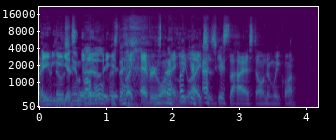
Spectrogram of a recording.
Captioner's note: laughs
